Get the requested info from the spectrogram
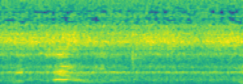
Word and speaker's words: vicarius: It's a transliteration of the Latin word vicarius, V-I-C-A-R-I-U-S. The Latin word vicarious. See, in Latin, the V's are pronounced like W's.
